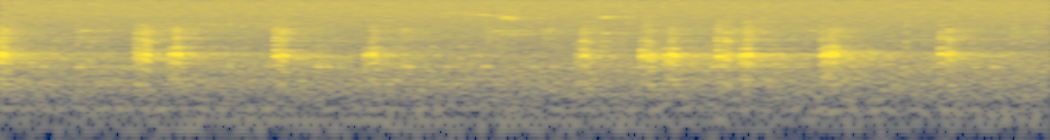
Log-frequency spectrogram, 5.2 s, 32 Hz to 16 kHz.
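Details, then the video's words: Unseen pair of common ravens conversing in trees at Qualicum Beach on May 23, 2011. About ten quiet, hollow, gulping notes come singly and in short clusters over a soft background. "Two Unseen but Loquacious Ravens Conversing in Qualicum Beach May 23, 2011"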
